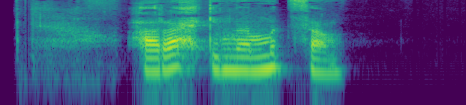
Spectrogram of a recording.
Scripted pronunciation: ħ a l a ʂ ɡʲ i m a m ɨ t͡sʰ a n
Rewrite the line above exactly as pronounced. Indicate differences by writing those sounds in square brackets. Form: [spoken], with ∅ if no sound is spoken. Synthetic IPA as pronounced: ħ a [ɾ] a [ħ] ɡʲ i [n] a m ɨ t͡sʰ a [m]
